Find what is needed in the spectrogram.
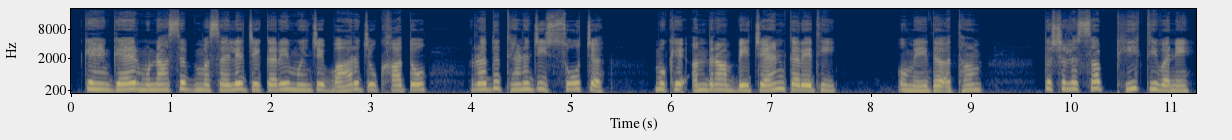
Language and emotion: Sindhi, fearful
